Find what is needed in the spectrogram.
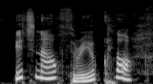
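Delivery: announced very high, like royalty. Show how she would announce the hour on Big Ben, in a Queen of England voice. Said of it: "I would have the Queen of England".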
